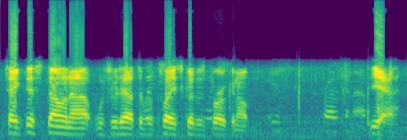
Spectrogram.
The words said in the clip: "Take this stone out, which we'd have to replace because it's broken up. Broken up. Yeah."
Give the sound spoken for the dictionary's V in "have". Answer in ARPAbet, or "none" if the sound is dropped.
F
